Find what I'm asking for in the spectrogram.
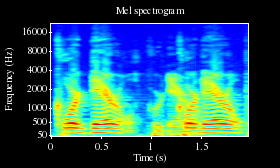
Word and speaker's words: Cordarrelle: Cordell Patterson. Did you guys see we're saying his name wrong? – What is it? – Cordarrelle Patterson. – That's what we have been saying. – Yeah, that's we've been saying. – Well, like Cordell. Name. I always say Cordell. – Yeah, you've been saying. – Yeah, you've been saying it wrong.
